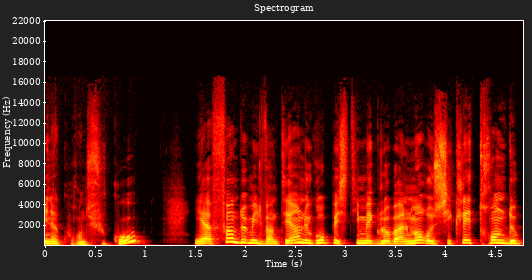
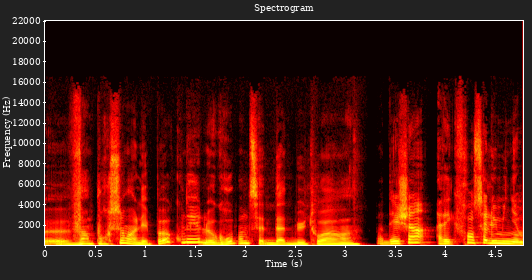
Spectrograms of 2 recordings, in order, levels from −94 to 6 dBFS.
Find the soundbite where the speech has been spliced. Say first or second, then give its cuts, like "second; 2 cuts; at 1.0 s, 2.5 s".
second; 2 cuts; at 1.4 s, 1.9 s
